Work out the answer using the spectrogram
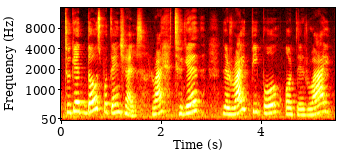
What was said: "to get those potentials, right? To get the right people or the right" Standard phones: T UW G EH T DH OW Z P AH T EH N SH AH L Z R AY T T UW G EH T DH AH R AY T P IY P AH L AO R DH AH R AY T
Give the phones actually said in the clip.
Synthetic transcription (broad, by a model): T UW G EH T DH OW S P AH T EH N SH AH L S R AY T T UW G EH T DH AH R AY T P IY P AH L AO R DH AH R AY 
